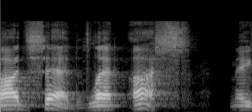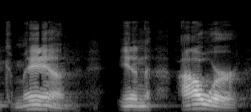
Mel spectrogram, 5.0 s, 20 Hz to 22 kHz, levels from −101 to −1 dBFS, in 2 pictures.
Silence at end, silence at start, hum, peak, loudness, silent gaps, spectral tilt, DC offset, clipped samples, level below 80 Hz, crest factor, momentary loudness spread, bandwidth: 0.15 s; 0 s; none; -16 dBFS; -33 LUFS; 2.16-2.28 s, 3.62-3.68 s; -3.5 dB/octave; under 0.1%; under 0.1%; -84 dBFS; 18 dB; 16 LU; 10.5 kHz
